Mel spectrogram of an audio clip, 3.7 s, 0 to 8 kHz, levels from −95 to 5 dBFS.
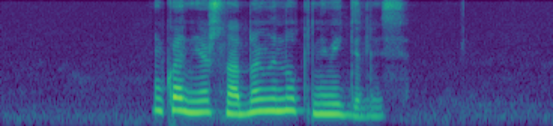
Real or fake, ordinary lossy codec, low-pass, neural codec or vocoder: fake; none; none; codec, 16 kHz, 4 kbps, X-Codec, HuBERT features, trained on LibriSpeech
